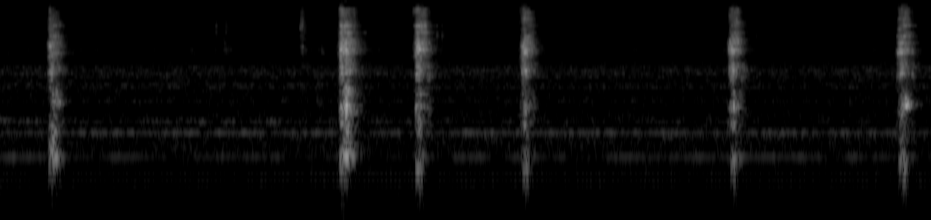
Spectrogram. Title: Sparky coughing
